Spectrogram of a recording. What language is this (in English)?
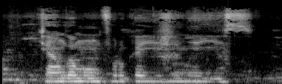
Kinyarwanda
